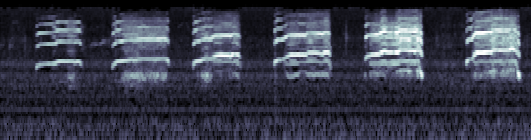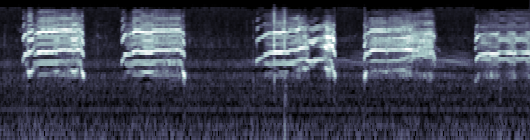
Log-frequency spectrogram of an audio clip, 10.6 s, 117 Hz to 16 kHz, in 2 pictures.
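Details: Peregrine falcons calling at Karlsruhe, 30 May 2010, 7:27: a steady series of about ten short, harsh, nasal notes, roughly one per second, each slurring downward, over a faint steady background hum.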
